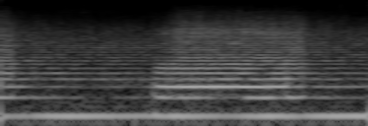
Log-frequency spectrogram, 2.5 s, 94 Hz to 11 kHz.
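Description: An ocean liner's horn blares in a steady, deep tone as the liner leaves Tangier, Morocco, for France in 1962, swelling louder partway through as a second higher note joins, then easing back for the final half second; no voices.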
